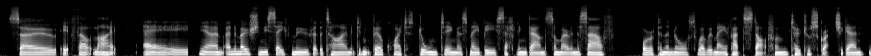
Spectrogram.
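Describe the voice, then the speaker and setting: A woman's very deep, low voice in an East Midlands accent, dark and mellow in tone, monotone and flat, at a moderate pace, with a dry, close sound and no echo. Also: quiet background. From England, Nottingham (East Midlands). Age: 40s. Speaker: podcast host. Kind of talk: personal testimony. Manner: hesitant, with fillers.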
